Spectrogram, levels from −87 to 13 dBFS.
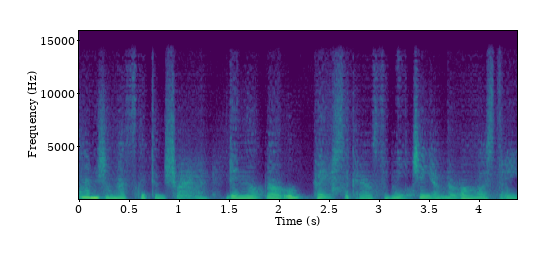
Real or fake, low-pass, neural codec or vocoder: fake; 14.4 kHz; codec, 44.1 kHz, 0.9 kbps, DAC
